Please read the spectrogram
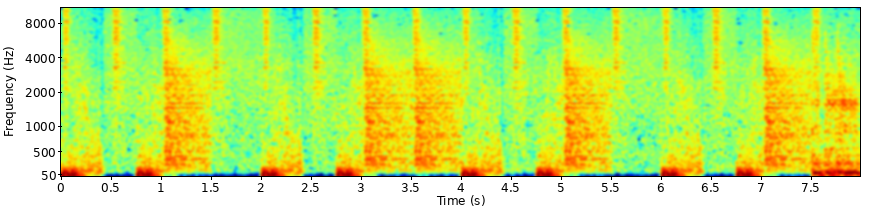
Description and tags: Just Mixed 1
sometimes the trick is moderation.
I created this
a processed version of this sound:
by loading it in Paitshop pro and applying image processing (see original file for details).
Despite the fact my file was popular, I myself found the sound too abrasive and harsh to be musically useful.
Here I apply a classic trick when using extreme distortion techniques and just blended the processed sound with the original dry one.
The result is a loop that I feel sounds musical enough but also sounds very different from the original sound.
120BPM, image-to-sound, loop, noisy, paintshop-pro, processing, rhythm, sound-to-image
